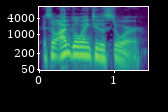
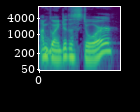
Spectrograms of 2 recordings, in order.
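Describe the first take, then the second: First: The voice falls at the end. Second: The voice rises at the end.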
